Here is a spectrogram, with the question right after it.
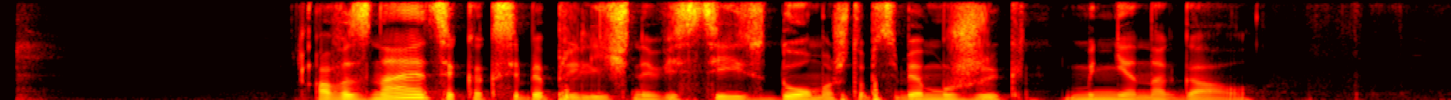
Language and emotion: Russian, angry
